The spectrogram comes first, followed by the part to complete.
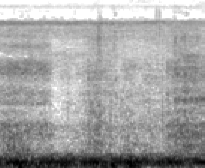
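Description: Low, uneven rumble of wind on the microphone outdoors.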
